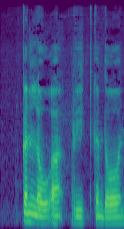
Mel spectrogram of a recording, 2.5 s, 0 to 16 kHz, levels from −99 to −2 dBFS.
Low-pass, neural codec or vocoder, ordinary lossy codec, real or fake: 14.4 kHz; codec, 44.1 kHz, 7.8 kbps, Pupu-Codec; MP3, 64 kbps; fake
